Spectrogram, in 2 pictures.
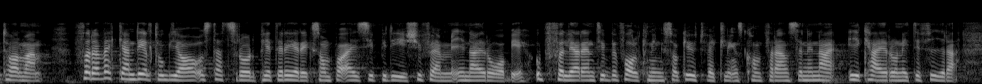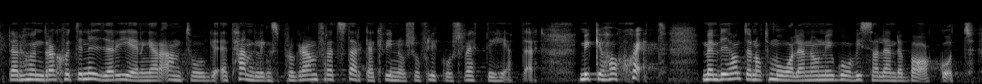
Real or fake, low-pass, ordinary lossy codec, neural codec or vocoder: real; 7.2 kHz; none; none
